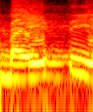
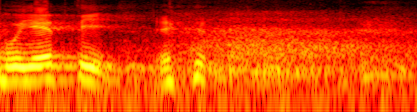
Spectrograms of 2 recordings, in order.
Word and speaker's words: Baiti: jannati gitu kan ya bacanya Baiti ya bukan buyeti Baiti jannati percikannya Sakinah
